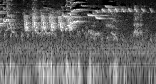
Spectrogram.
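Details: Feeding rainbow lorikeets in Australia keep up rhythmic, harsh chattering, several rasping bursts per second, topped by thin high whistled squeaks that trail off toward the end, over a faint low hum.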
